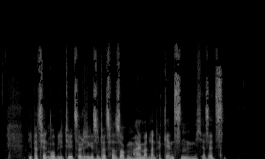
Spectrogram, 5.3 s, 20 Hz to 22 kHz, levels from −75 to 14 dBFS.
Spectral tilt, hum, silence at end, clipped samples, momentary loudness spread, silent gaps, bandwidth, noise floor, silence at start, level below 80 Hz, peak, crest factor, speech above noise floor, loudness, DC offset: -3.5 dB/octave; none; 0.8 s; under 0.1%; 9 LU; none; 16 kHz; -72 dBFS; 0.15 s; -64 dBFS; -10 dBFS; 20 dB; 43 dB; -29 LUFS; under 0.1%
